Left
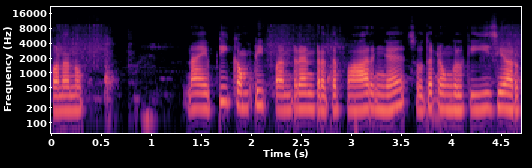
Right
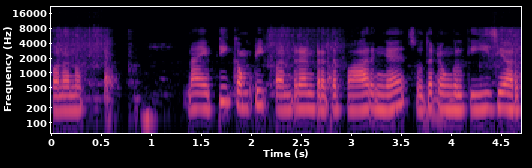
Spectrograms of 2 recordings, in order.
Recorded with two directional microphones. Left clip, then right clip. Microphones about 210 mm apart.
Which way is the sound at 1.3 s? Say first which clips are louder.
Left 9 dB; 15° left (ahead or behind).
